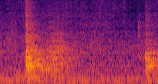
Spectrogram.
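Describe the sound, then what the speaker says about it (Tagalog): Gyoza filling being stirred and mixed in a bowl, with two short scraping swishes at the start and end over a soft, steady background hum; no talking. "Kailangan ma-mix po natin talagang halong-halo or na-mix talaga siya"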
